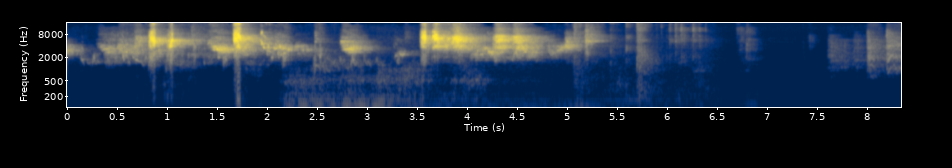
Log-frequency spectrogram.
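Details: Budgerigar at night, content in its new home, sings a busy scratchy warble of chirps and clicks, with a low background hum partway, then trails off into near silence with a few final chirps.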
